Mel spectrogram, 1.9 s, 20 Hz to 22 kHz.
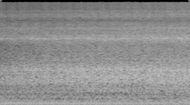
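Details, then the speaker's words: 1969 Hayes HD 6x6 with Detroit Diesel 8V71, finally running after 14 years parked: deep, even idle rumble, steady beat, no knocks or misfires; runs good — normal idle. "So yeah, runs good. Well, we finally got it running."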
